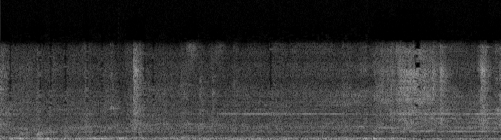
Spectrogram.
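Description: Passenger train running, heard from inside the carriage: a steady low rumble with a few faint clicks from the wheels on the rails.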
